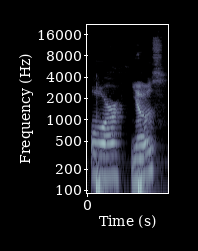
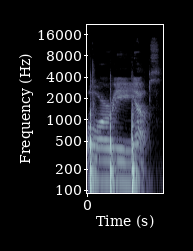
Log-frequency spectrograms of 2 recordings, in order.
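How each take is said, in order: First: The word is squeezed into two syllables. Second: The word is spoken with three syllables. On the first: The speaker calls it wrong. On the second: The speaker calls it right.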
